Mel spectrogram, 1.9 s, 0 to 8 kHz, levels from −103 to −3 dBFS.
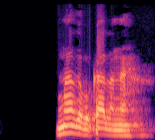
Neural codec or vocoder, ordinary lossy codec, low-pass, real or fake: none; MP3, 64 kbps; 7.2 kHz; real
